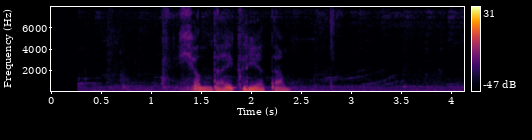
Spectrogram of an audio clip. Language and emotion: Russian, neutral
